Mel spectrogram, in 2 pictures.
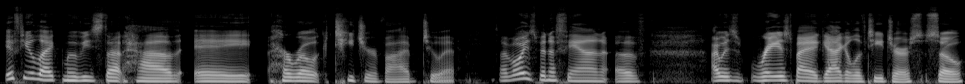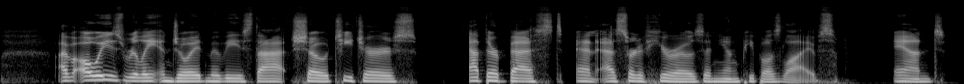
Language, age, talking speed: English, 40-59, 150 wpm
